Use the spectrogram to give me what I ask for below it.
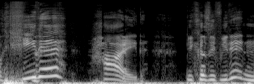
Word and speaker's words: Hide: who don't know who heeda is he's a guitarist reaction I will talk about him way later on but um but heeda is spelled hide like an english hid e so when i was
